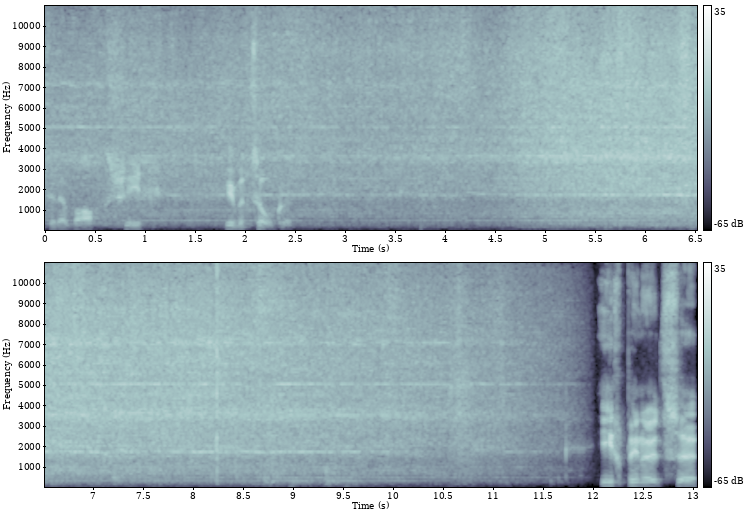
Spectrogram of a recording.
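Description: A power tool whirs against a surface overhead.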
